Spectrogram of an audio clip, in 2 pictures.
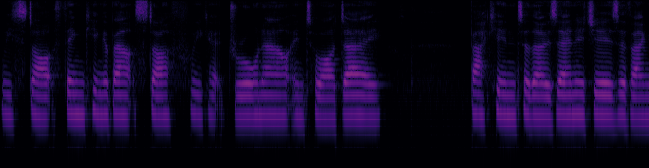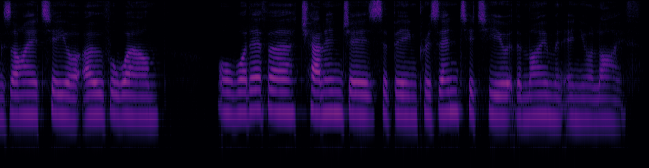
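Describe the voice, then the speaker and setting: A woman guides a relaxation session in a gentle, soothing manner. Her voice sits a little low and stays very even, moving very slowly with long pauses between short phrases. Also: smooth. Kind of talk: guided meditation narration.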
